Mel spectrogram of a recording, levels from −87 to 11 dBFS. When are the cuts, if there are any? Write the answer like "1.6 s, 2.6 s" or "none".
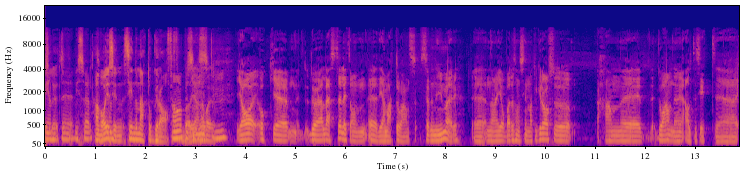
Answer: none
